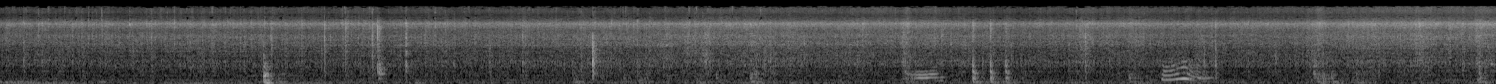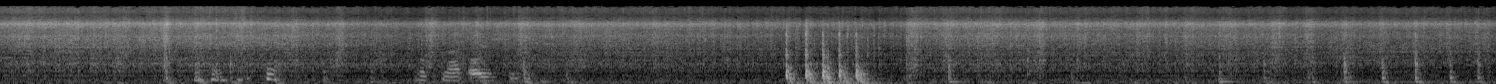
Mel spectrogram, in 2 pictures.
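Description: Fried rice sizzling in a hot nonstick wok as soy sauce is poured in, then stirred and tossed with a spatula that scrapes and taps against the pan, with a quick run of taps late on.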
